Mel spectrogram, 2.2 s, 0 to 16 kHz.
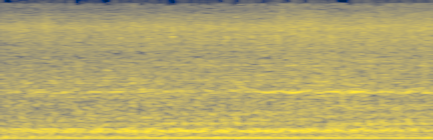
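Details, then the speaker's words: BMW E36 with M50 engine, due for service, fitted last winter with wrong single-electrode spark plugs: steady idle with occasional uneven stumble, clear misfire; fix planned is correct twin-electrode plugs. "But yeah, you can clearly hear there's a mist. You can clearly hear the car has a misfire. So she's not happy."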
